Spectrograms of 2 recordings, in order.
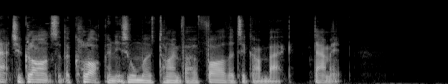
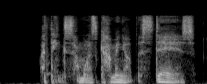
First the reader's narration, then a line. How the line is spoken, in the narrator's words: I whisper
